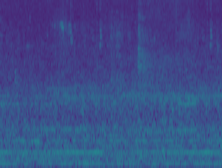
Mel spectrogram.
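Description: A boat engine drones steadily, a low continuous rumble with harmonic hum that holds even throughout, as a motor vessel pulls away from the harbor.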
